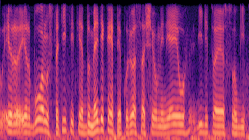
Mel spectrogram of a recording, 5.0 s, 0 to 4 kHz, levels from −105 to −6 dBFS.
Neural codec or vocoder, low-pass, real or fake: codec, 16 kHz, 2 kbps, X-Codec, HuBERT features, trained on balanced general audio; 3.6 kHz; fake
